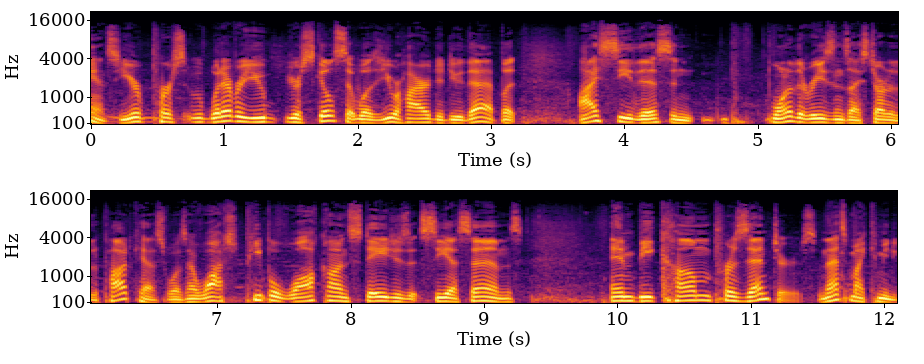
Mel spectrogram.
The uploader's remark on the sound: Live from CSM 2022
